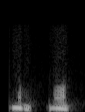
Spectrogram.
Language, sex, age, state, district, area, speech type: Malayalam, male, 60+, Kerala, Thiruvananthapuram, urban, conversation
